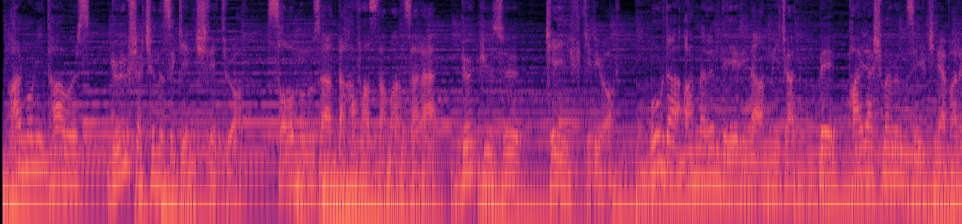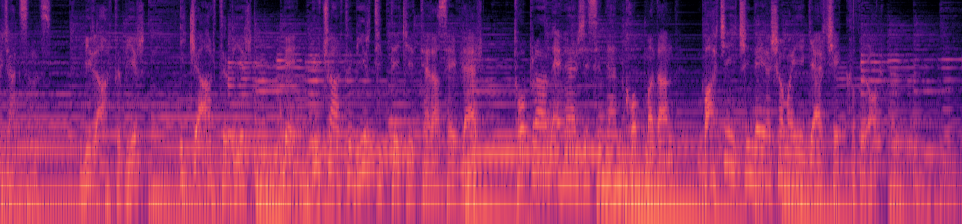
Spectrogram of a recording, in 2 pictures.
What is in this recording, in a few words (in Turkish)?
tanitim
